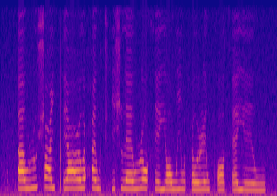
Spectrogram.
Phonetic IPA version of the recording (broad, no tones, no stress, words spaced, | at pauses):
pʼawɭuʃʕipʼe ʕʊħɛwt͡ʃʼiʃ lɛwɭɔ xejɔwiw ħoɭɪwpʼɔtʼɛ jɪw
